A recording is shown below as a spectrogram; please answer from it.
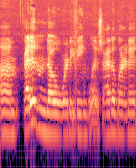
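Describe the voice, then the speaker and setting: There is noticeable background noise. The speaker talks at a fairly quick pace. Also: woman. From Taiwan. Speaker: fourth-grade teacher. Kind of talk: reading aloud to students; casual talk to students. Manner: hesitant with fillers.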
